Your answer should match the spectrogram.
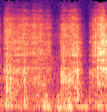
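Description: Wooden-bodied fret end file scraping across the ends of the metal frets along the edge of a guitar neck. It makes two long filing strokes, and the second is louder.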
